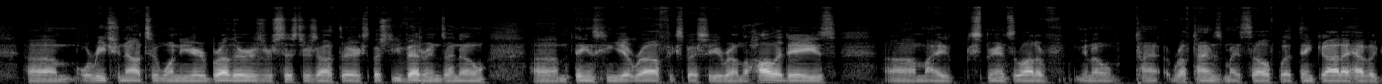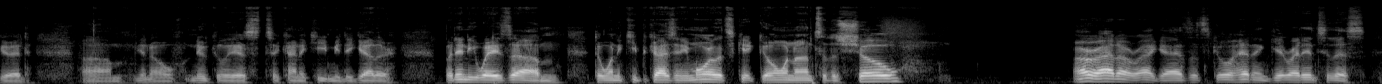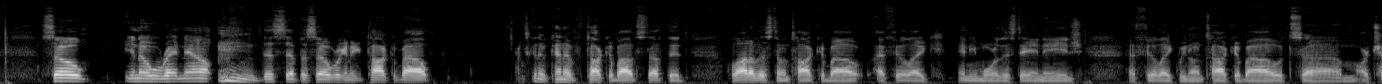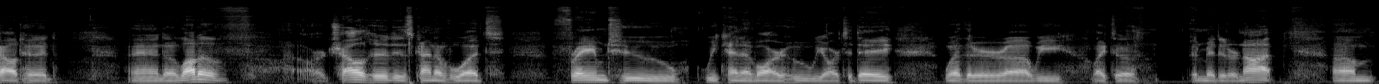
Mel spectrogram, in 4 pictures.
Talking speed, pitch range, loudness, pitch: 175 wpm, 85-100 Hz, -23 LUFS, 90 Hz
